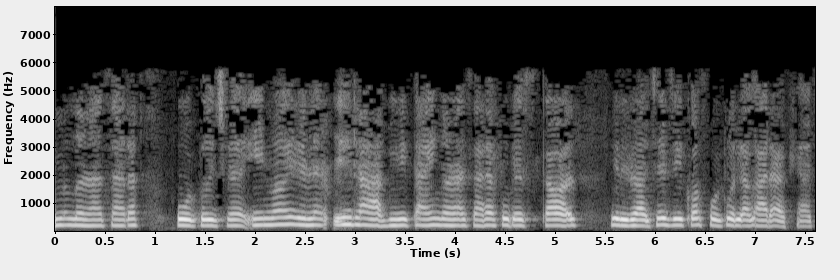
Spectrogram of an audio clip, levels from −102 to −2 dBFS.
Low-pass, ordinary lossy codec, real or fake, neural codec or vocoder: 7.2 kHz; MP3, 24 kbps; fake; codec, 16 kHz, 1 kbps, FunCodec, trained on LibriTTS, 50 frames a second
